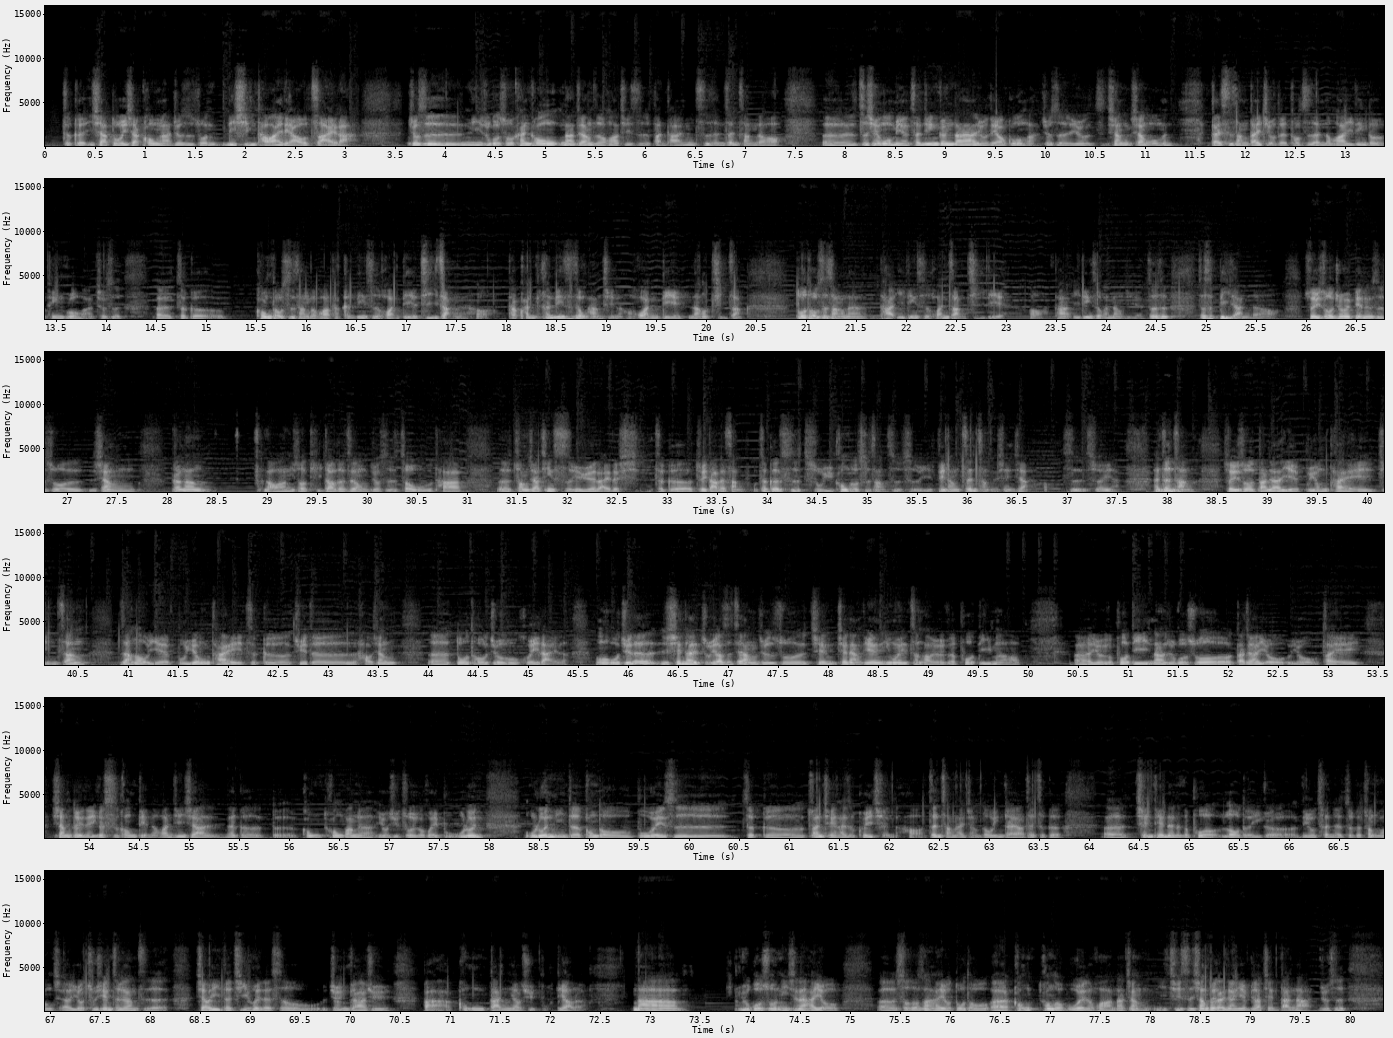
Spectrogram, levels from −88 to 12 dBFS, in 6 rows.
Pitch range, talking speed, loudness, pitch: 90-110 Hz, 335 characters per minute, -22 LUFS, 100 Hz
